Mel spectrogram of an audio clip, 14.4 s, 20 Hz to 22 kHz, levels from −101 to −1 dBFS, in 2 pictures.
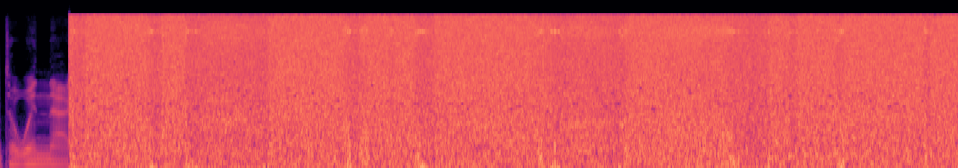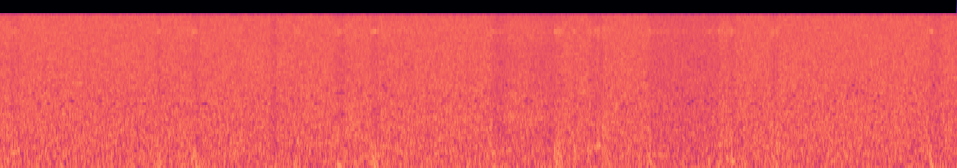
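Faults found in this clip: Wrong sample width, 0.52 s to end. Playback points to 32-bit integer samples read as packed 24-bit, so sample boundaries drift across bytes. Heavy broadband noise with the speech buried beneath it, slowed to 0.75x speed with pitch dropped to match. Probable component: decoder/format negotiation, sample format mismatch between writer and reader.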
